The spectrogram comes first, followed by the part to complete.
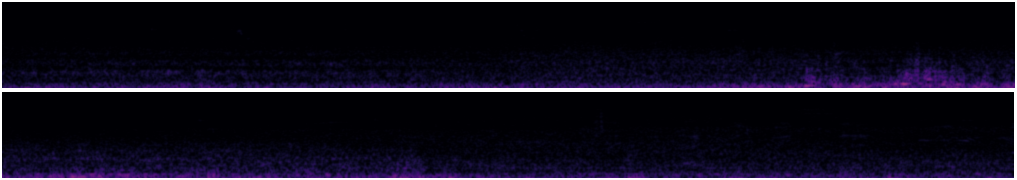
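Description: Steady low rumble of city road traffic, with a brief voice about four seconds in.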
